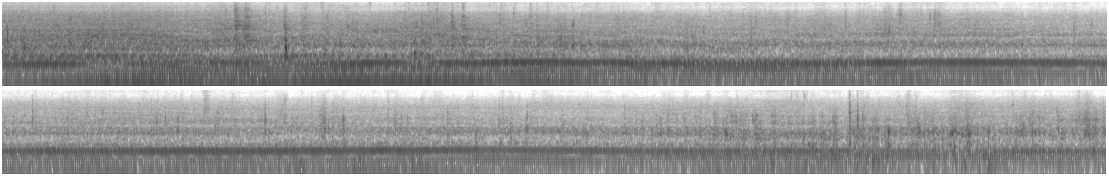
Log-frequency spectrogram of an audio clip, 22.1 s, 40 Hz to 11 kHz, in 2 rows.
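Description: A Nissan Navara 4x4's engine running under load as it climbs a steep dirt track, slowly fading as it moves away. There is a sharp knock near three seconds in.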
